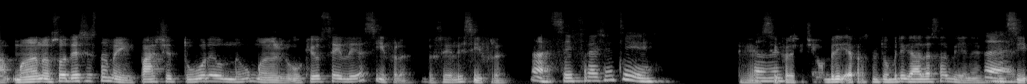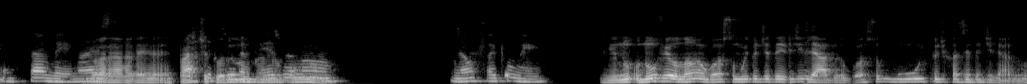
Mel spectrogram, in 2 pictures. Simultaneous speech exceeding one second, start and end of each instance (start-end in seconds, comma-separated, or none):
12.1-13.7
